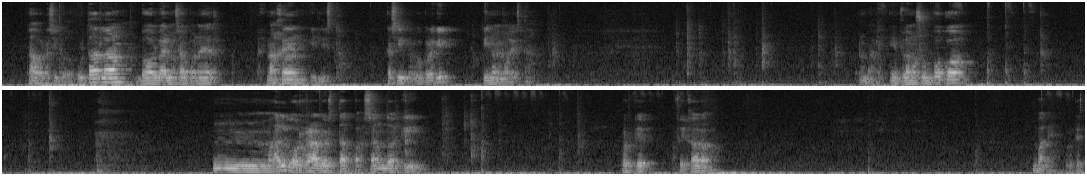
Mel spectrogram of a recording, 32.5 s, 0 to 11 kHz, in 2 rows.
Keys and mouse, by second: 0.9 click, 4.9-7.0 middle drag, 7.0 right click, 7.3-13.3 shift+middle drag, 10.1 Tab, 13.3-15.8 drag, 15.8 middle click, 16.3 click, 17.1-21.1 middle drag, 21.1 click, 21.6 middle click, 22.2 ctrl+z, 22.5 middle click, 23.4-25.0 drag, 25.0 middle click, 25.6-28.0 drag, 28.0-29.2 middle drag, 29.2-29.9 drag, 29.9-30.8 middle drag, 30.8 click, 31.4 middle click, 31.9-32.4 drag.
